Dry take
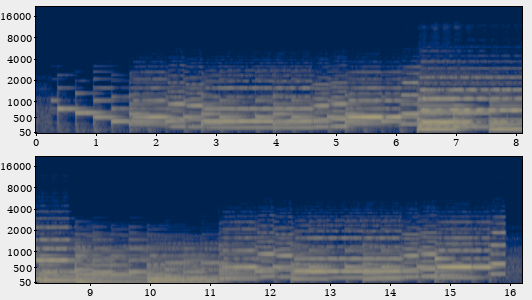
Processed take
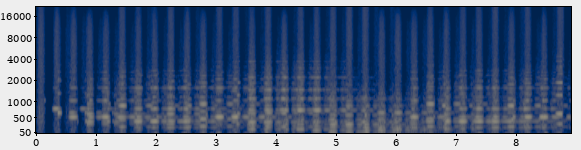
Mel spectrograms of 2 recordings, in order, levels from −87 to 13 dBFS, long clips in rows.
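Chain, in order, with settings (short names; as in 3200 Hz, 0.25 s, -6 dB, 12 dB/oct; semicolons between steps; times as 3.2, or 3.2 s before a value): HPF 42 Hz 24 dB/oct; tone controls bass -6 dB, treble +9 dB; in parallel at +2.5 dB: limiter -24.5 dBFS, peak gain reduction 11 dB; on the sum: requantised 6-bit, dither triangular; hard clip -23 dBFS, distortion -10 dB; time stretch by phase-locked vocoder 0.55×; grains 0.178 s, grains 3.7/s, spray 11 ms, pitch spread up and down by 0 st; feedback echo 0.45 s, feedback 24%, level -13.5 dB; gain -6 dB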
